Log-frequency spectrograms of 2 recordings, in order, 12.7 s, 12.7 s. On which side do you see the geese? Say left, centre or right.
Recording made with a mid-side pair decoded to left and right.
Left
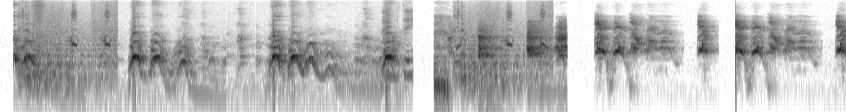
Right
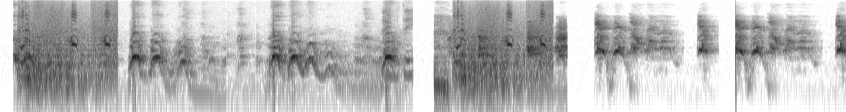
right.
